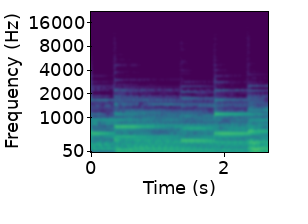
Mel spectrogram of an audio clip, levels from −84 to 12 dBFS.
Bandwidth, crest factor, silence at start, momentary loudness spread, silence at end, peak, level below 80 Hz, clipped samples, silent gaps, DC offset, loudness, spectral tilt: 3.2 kHz; 14 dB; 0 s; 4 LU; 0 s; -6 dBFS; -28 dBFS; under 0.1%; none; under 0.1%; -21 LUFS; -12 dB/octave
